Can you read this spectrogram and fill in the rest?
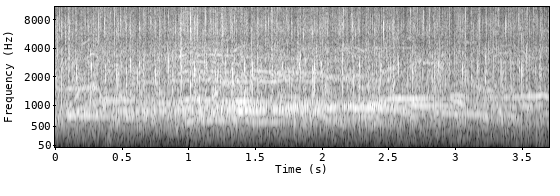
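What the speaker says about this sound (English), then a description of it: "Let's give them a round of applause that they can hear all the way downtown." A large crowd of about a thousand students claps and cheers loudly and continuously, with shrill shouts and whoops riding over the dense applause.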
